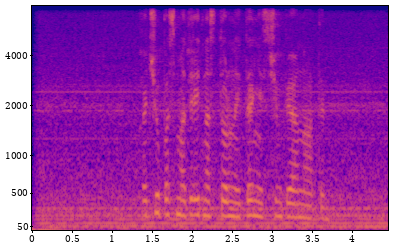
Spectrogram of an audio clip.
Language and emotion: Russian, neutral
